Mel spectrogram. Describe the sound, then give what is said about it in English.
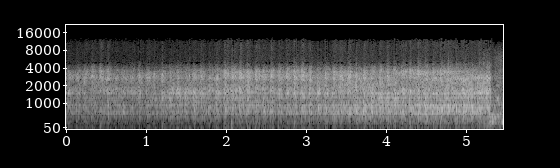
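Train rolling across a desolate, snow-covered landscape: a steady, rhythmic clatter of wheels on rails with a mechanical rumble underneath. It grows gradually louder and cuts off sharply just before the end. “In the distance, the train rolls across a desolate, snow-covered landscape.”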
